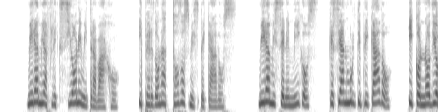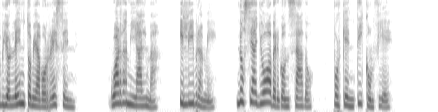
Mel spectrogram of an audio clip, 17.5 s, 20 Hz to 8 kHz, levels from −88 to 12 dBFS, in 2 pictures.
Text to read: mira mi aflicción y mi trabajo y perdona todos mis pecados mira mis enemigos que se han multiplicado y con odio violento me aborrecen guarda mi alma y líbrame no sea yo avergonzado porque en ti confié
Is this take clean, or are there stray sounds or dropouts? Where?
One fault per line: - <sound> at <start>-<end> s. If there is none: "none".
none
